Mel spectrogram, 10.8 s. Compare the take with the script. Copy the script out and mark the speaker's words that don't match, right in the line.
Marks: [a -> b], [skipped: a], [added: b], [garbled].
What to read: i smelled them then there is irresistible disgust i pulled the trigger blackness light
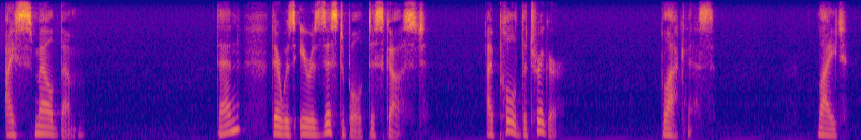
i smelled them then there [is -> was] irresistible disgust i pulled the trigger blackness light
